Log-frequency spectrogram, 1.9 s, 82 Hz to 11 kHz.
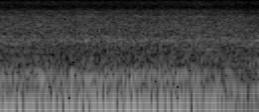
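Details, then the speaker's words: Mazda 6 in drive with foot on brake, revs raised: deep, heavy rumble with harsh rattling drone transmitted through the body; collapsed top engine mount. "so we're in drive but foot on the brake so we're not going anywhere and we're just going to bring the revs up and you can hear the rattling and everything and it's really really harsh through the body of the vehicle"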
